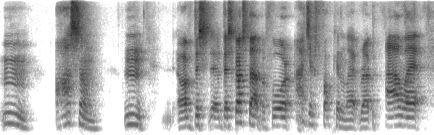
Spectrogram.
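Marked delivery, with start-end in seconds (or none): 0.1-2.2 drawn-out hums and a slow, lightly American awesome; mock American reactor. Mocking silent American reactors, lightly put-on drawl. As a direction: hum along like a quiet American reactor watching a clip. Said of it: "watching an American where they'll go".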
